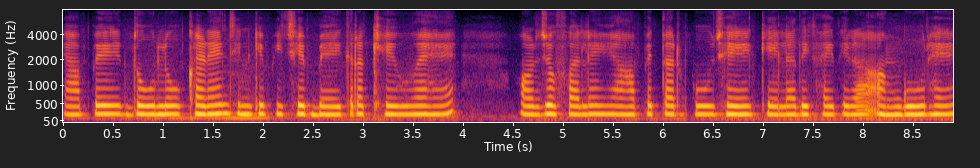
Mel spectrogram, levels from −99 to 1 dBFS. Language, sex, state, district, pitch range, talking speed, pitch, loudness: Hindi, female, Uttarakhand, Tehri Garhwal, 215-225 Hz, 160 wpm, 220 Hz, -15 LUFS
